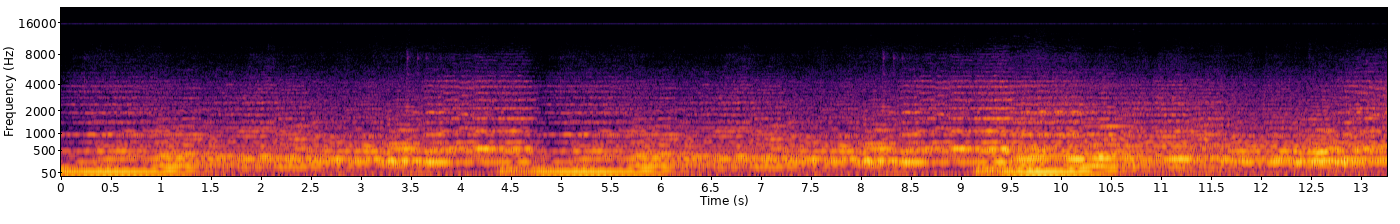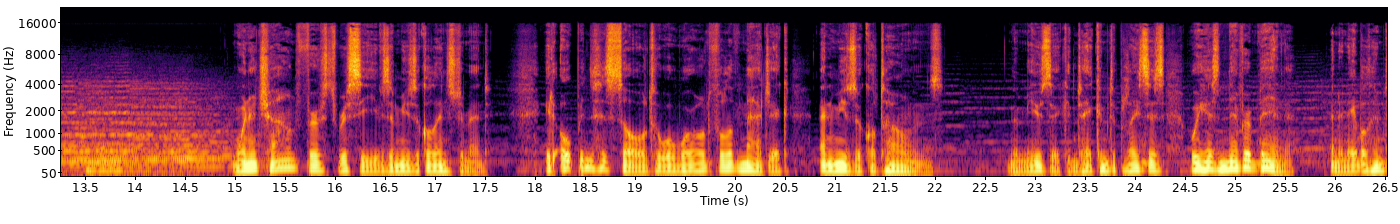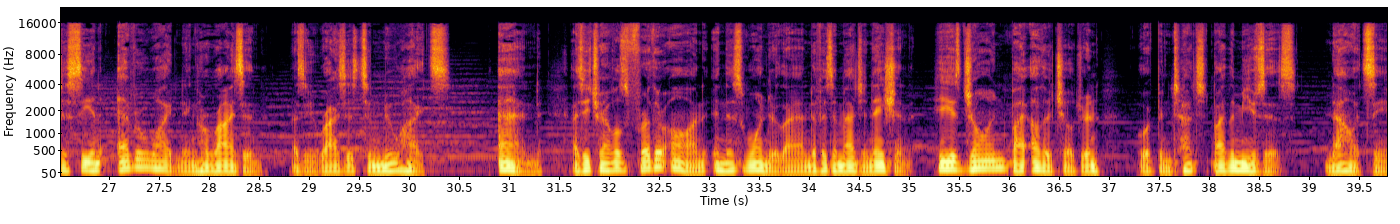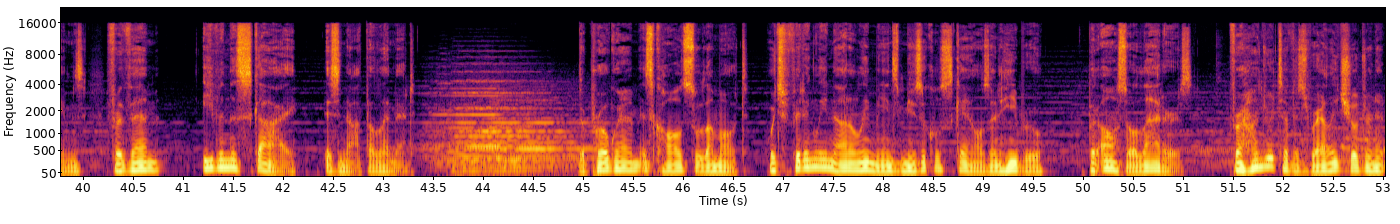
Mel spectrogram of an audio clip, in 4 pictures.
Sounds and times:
Music: 0.0 - 53.0
Speech: 15.0 - 22.1, 22.7 - 43.3, 45.0 - 53.0.

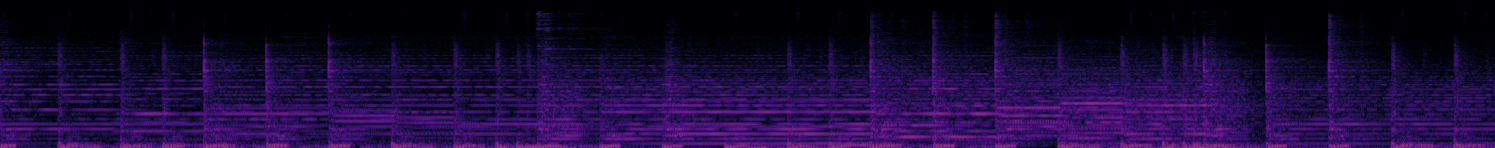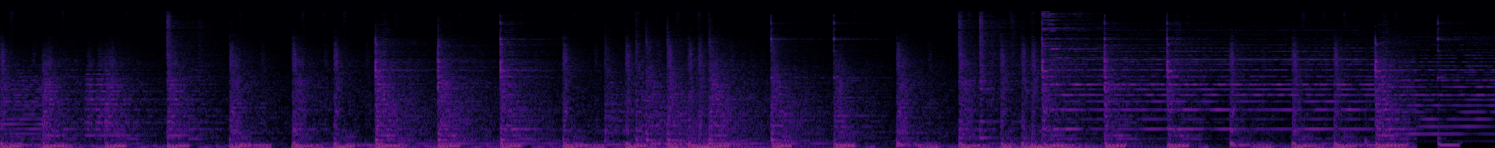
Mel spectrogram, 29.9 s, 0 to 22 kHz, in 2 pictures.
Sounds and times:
Music: 0.0 - 29.9.

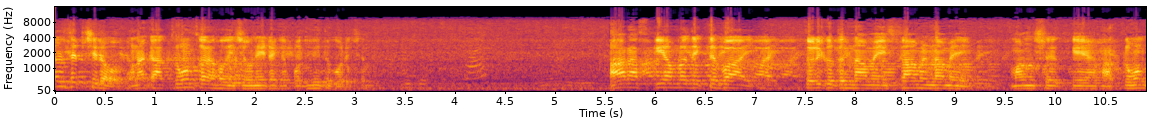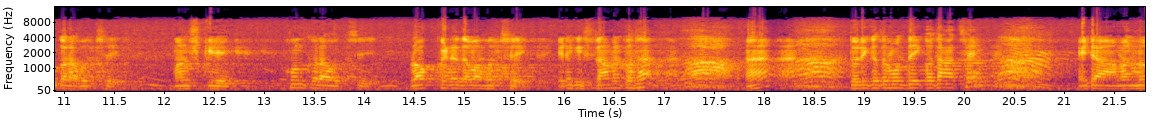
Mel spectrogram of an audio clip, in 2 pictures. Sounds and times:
Male speech, man speaking: 0.0 - 3.2, 5.6 - 17.2, 17.8 - 20.6, 21.2 - 21.8
Narration, monologue: 0.0 - 21.8.

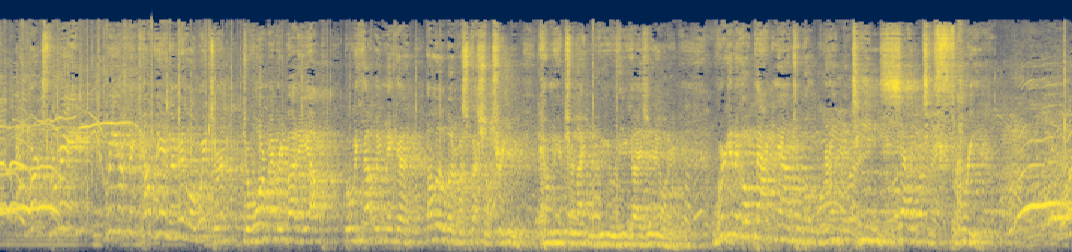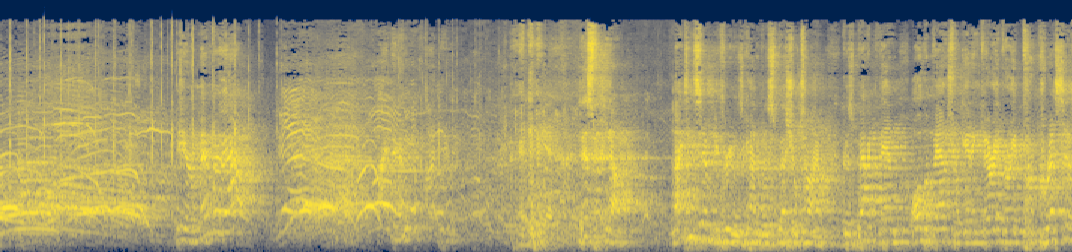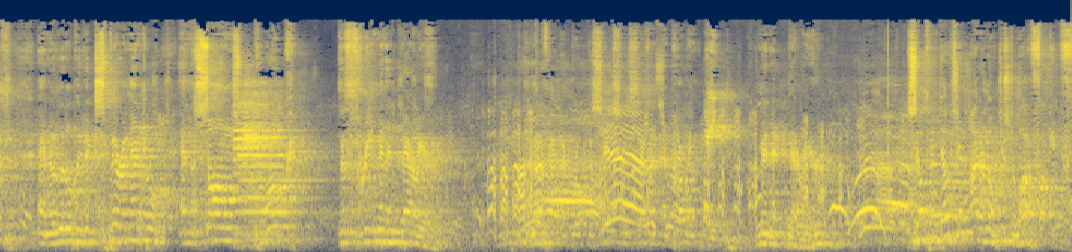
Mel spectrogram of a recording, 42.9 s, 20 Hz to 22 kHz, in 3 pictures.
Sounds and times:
Male speech, man speaking: 0.2 - 13.3, 16.6 - 17.7, 21.1 - 34.6, 35.6 - 39.7, 40.7 - 42.8
Narration, monologue: 0.6 - 13.3, 21.2 - 34.6.

